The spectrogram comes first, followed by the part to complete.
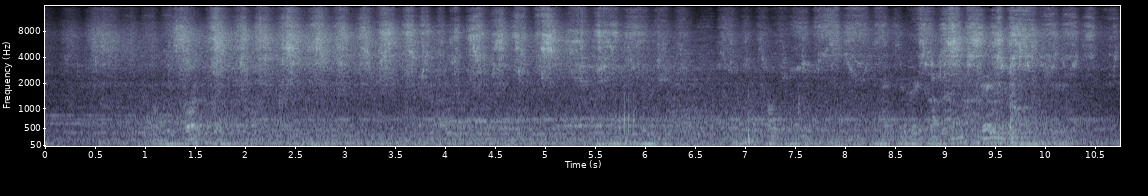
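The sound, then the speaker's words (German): Steady, rhythmic brush scrubbing by women cleaning in the basilica, a Greek section of a church, rasping strokes repeating continuously, with a few brief pauses and soft knocks in the background. “Dieses Geräusch stammt ebenfalls aus einer griechischen Abteilung der Kirche, nämlich aus der Basilika, wo ebenfalls Frauen am, am, Putzen waren.”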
